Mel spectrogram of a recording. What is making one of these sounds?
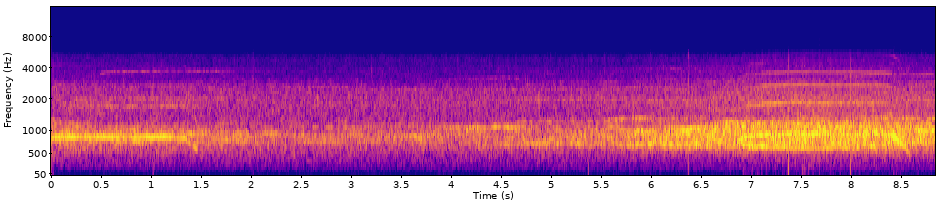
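A large audience chatters and murmurs in a big echoing hall.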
